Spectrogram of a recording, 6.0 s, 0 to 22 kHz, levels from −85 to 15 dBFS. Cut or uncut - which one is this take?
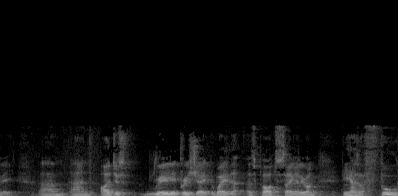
uncut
